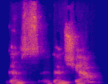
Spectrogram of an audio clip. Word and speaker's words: Ghanshyam: pronounced the name incorrectly, Ghanshyam. Ghanshyam, you ready? No problem, Daniel, I'm ready. This is Ghanshyam, you pronounce it correctly.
